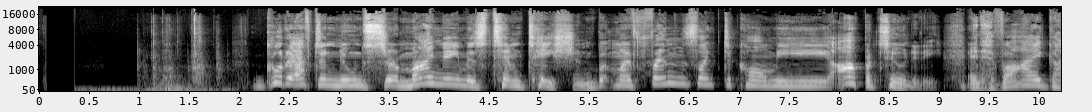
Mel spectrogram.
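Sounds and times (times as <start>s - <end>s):
door opening: 0.4s - 2.0s
speech: 2.2s - 10.2s.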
